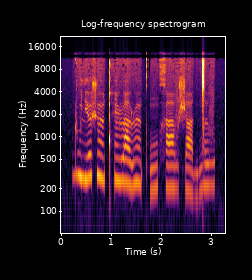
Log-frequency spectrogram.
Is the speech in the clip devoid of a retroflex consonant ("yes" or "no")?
no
